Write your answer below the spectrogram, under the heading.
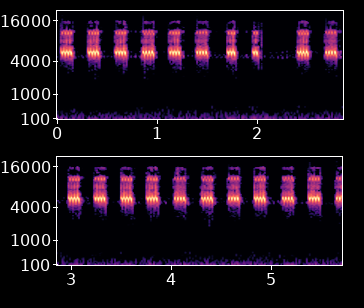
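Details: Free-living cricket chirping: bright, high-pitched pulses repeated about four times per second, a brief pause midway, then the rhythm resumes.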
